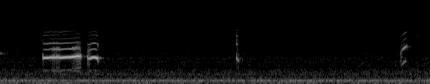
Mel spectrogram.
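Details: Male pet cockatiel chattering: an early nasal, harmonic call in two quick parts, then two faint brief chirps later, over a steady low hum.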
